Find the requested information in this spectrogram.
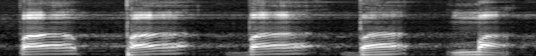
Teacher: ओटाला ओट लागल्याशिवाय उच्चार होत नाही, हे वष्टे आहे. प प ब ब म अख्खी लाईन.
